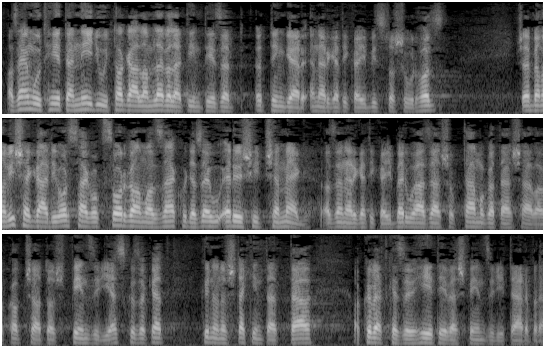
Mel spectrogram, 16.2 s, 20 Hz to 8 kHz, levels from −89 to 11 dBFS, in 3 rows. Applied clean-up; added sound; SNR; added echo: none; none; none; none.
